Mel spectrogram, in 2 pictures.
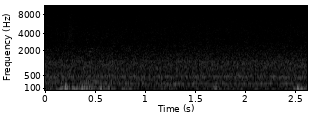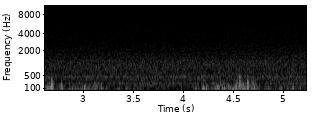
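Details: Honey bee swarm in a garden at Northop Hall, North Wales: a low, steady, droning hum of many bees under a noisy outdoor background, with occasional soft thumps and rustling.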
